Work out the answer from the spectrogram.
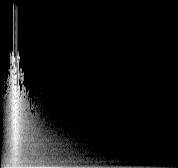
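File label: Hit Swoosh Hard Slap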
